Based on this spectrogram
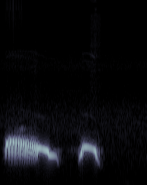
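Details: Decoy spotted dove used to provoke wild doves into calling, voice style called thổ sấm: one long, level, slightly falling coo, then a short arched coo after a brief pause. No other sound.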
